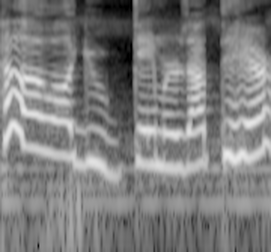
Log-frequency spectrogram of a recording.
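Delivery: voice cracking a little. Greeting gamers at the start of a video, voice squeaking a little. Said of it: "my voice squeaked a little bit".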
